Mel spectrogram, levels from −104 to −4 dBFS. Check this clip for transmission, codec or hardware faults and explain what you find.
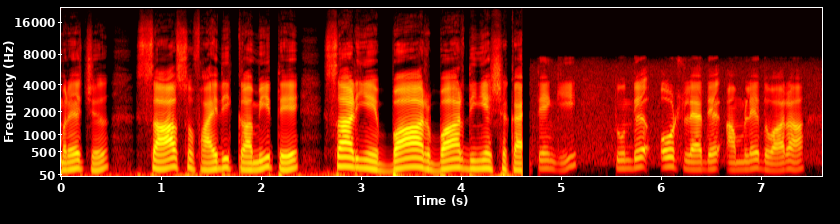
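One fault is present. From 4.61 s, after an 80 ms gap, the speech loses everything above 7.4 kHz, drops about 5 dB and picks up a new noise floor, likely from the input being switched to a poorer device.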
